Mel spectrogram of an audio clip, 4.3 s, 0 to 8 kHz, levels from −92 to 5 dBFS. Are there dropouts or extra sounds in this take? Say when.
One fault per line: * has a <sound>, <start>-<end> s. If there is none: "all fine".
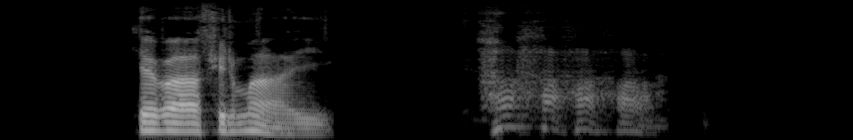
* has a laugh, 2.3-3.4 s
